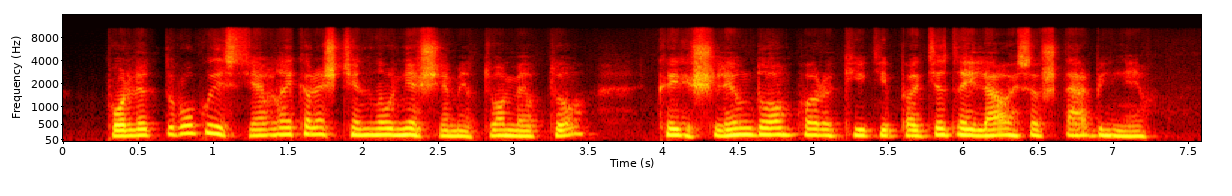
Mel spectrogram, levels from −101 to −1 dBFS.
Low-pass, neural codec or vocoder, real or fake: 10.8 kHz; codec, 16 kHz in and 24 kHz out, 0.6 kbps, FocalCodec, streaming, 4096 codes; fake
